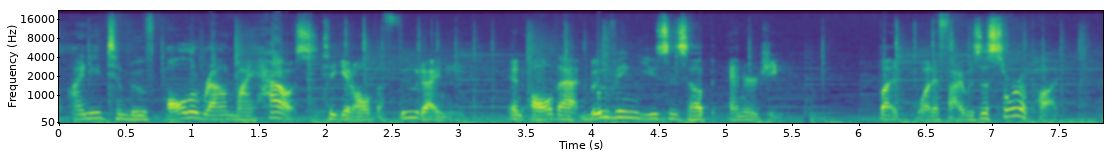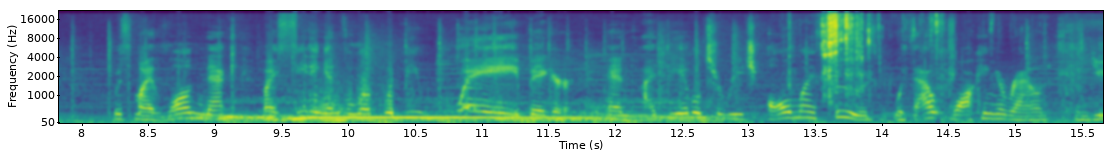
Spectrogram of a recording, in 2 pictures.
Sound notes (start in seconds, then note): 8.4 dinosaur groaning; 13.4 dinosaur chomping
